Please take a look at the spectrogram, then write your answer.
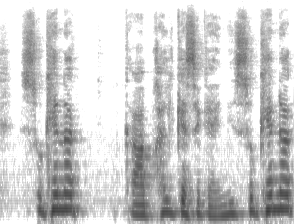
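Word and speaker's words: सुखिनः: न लिखा हुआ है विसर्ग है लेकिन आप उच्चारित करेंगे क्योंकि यहां पर कोई नियम आपको पता है यह विसर्ग का नियम है श है तो क का आघात लेंगे सुखिनक आप हल कैसे कहेंगे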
